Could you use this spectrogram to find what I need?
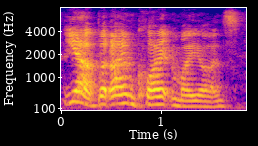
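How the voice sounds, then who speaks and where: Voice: medium pitch, expressive, moderate pace, fairly bright tone. A podcast co-host in casual chat who teases with dry jokes, on dull lo-fi audio.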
